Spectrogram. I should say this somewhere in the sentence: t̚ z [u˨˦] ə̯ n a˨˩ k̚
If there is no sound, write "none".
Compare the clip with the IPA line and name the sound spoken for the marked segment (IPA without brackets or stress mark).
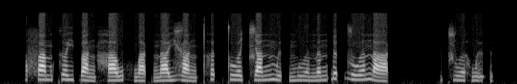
u˨˦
